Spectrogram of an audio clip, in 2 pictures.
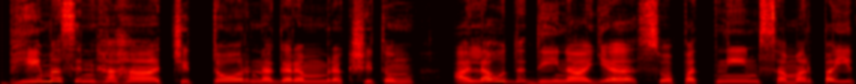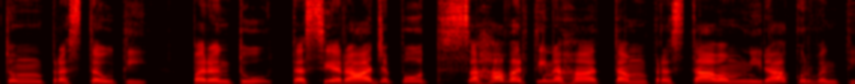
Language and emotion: Sanskrit, neutral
